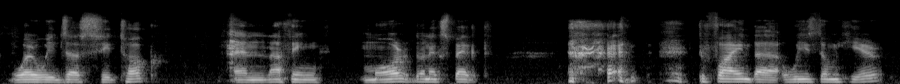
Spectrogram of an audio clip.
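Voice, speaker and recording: A man with a Greek accent speaks at a very slow pace with fairly even intonation, over noticeable background noise. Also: medium pitch for a man. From Greece. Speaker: live stream host. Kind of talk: casual chat. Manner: halting.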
